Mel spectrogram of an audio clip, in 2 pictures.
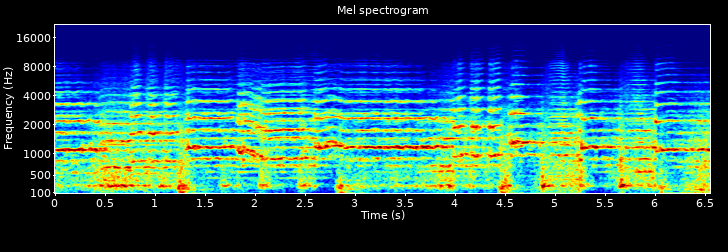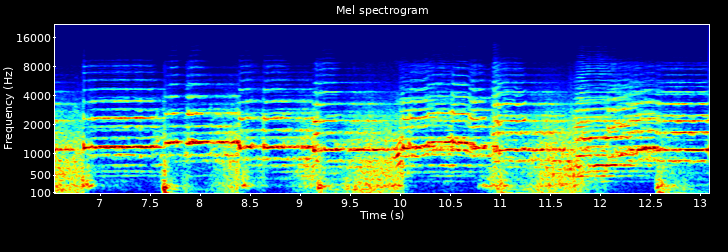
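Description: A live cornet-and-drum band playing a march: the horns sound loud held and moving notes over regular drum strokes.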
